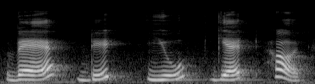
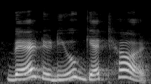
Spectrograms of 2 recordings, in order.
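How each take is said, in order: First: Very slow, every word set apart. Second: Said in the usual way. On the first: Shown as a demonstration. Teacher modelling a question about an injury for learners, word by word. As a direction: pause after each word of the question.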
